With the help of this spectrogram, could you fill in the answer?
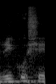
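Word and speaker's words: ricochet: अब आप वापस से ऊपर के वर्ड को देखें तो यह फ्रेंच वर्ड है। यह रिकुशे है। यह टी साइलेंट है।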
